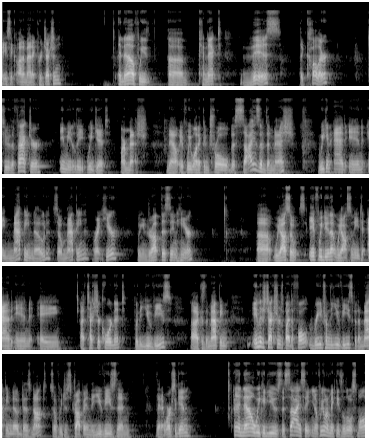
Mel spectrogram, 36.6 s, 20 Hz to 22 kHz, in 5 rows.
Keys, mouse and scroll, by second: 0.8 Tab, 1.8 scroll up 2, 3.0 shift+middle click, 3.5-4.0 scroll up 4, 4.8 middle click, 7.2 click, 12.9 click, 13.5 middle click, 14.8 shift+a, 16.9 g, 17.6 click, 18.3 click, 19.4 middle click, 20.1 middle click, 22.1 shift+a, 25.8 g, 26.4 click, 31.5 click, 33.9 middle click, 34.8-35.4 scroll up 2, 35.4 middle click.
